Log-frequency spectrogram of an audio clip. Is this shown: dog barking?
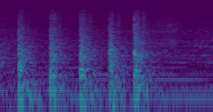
no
